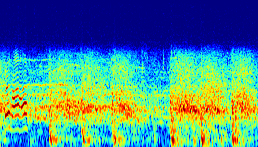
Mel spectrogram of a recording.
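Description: A wrestling crowd at the Sportatorium during a USWA match, a loud continuous roar of many voices with a few thuds from the ring, filling the space throughout.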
